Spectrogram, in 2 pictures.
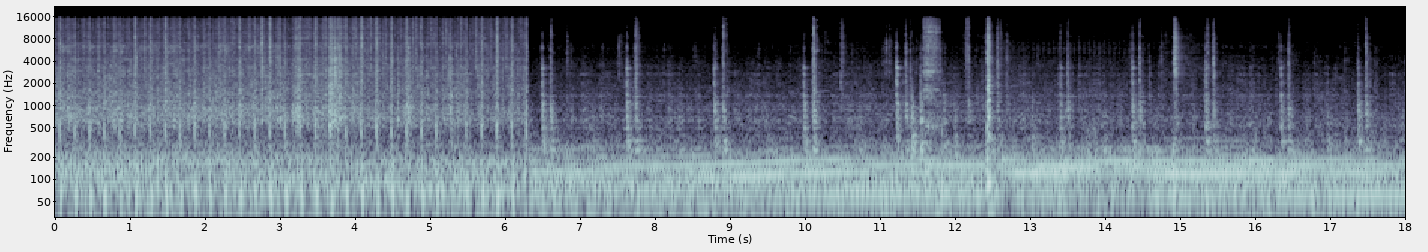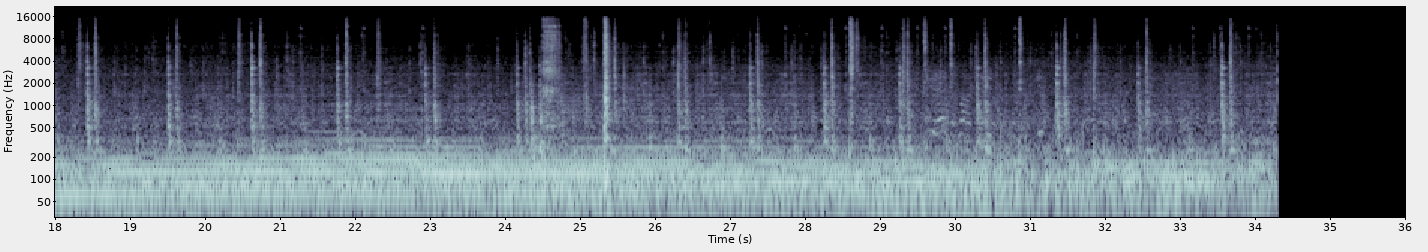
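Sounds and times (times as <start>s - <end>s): louder engine bursts: 0.0s - 6.3s
gas engine clicking: 0.0s - 6.7s
engine low rumble: 0.0s - 34.3s.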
